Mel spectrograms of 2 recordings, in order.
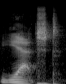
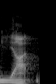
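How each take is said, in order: First: The word is said in an odd, affected pronunciation. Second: The word is said in its ordinary pronunciation. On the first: A very rich person owns it. "you're so rich you don't have to pronounce it correctly" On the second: An ordinary person owns it. "you're not pronouncing yacht anymore"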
